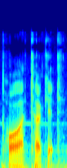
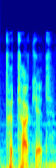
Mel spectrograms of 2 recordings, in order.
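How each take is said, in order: First: It is said with an outsider's pronunciation. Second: It is said with the local pronunciation. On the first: The speaker did not live there. The speaker calls it wrong. "not Pawtucket" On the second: The speaker lived there. The speaker calls it right. "if you lived there, it was Pawtucket"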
